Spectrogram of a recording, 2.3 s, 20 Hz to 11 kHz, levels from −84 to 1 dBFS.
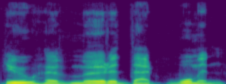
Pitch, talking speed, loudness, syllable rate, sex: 95 Hz, 130 wpm, -15 LUFS, 3.7 syllables/s, male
